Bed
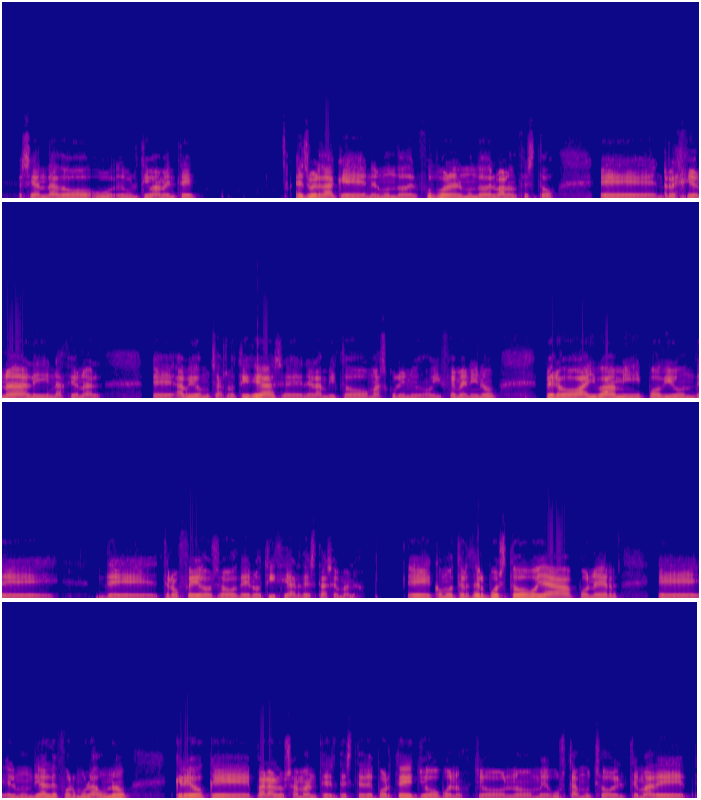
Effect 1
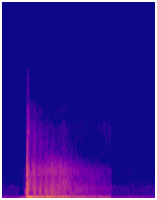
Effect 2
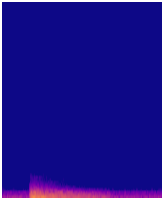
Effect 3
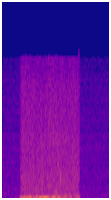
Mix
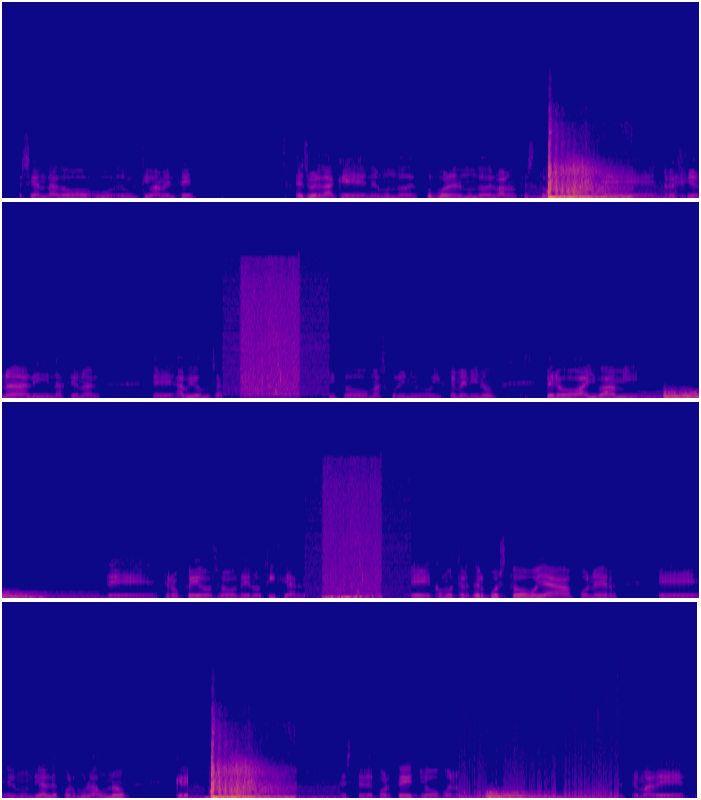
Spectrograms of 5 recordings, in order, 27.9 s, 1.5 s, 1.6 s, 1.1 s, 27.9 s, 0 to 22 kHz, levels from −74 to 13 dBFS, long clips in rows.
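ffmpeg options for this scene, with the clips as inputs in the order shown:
-filter_complex "[1:a]asplit=2[a][b];[3:a]asplit=2[c][d];[2:a]asplit=2[e][f];[0:a]volume=-19.5dB[g];[c]highpass=450[h];[e]acompressor=threshold=-16dB:ratio=6:attack=3.2:release=140:knee=1:detection=peak[i];[f]aeval=exprs='val(0)+0.5*0.0562*sgn(val(0))':c=same[j];[g]asplit=6[k][l][m][n][o][p];[k]atrim=end=9.174[q];[h]atrim=end=1.07,asetpts=PTS-STARTPTS,volume=-9dB[r];[l]atrim=start=10.236:end=13.314[s];[i]atrim=end=1.6,asetpts=PTS-STARTPTS,volume=-11dB[t];[m]atrim=start=14.906:end=16.964[u];[d]atrim=end=1.07,asetpts=PTS-STARTPTS,volume=-13dB[v];[n]atrim=start=18.026:end=22.764[w];[b]atrim=end=1.53,asetpts=PTS-STARTPTS,volume=-1dB[x];[o]atrim=start=24.286:end=25.474[y];[j]atrim=end=1.6,asetpts=PTS-STARTPTS,volume=-16dB[z];[p]atrim=start=27.066[aa];[a]atrim=end=1.53,asetpts=PTS-STARTPTS,volume=-1dB,afade=t=in:d=0.004:c=hsin,afade=t=out:st=1.526:d=0.004:c=hsin,adelay=5220[ab];[q][r]acrossfade=d=0.004:c1=hsin:c2=hsin[ac];[ac][s]acrossfade=d=0.004:c1=hsin:c2=hsin[ad];[ad][t]acrossfade=d=0.004:c1=hsin:c2=hsin[ae];[ae][u]acrossfade=d=0.004:c1=hsin:c2=hsin[af];[af][v]acrossfade=d=0.004:c1=hsin:c2=hsin[ag];[ag][w]acrossfade=d=0.004:c1=hsin:c2=hsin[ah];[ah][x]acrossfade=d=0.004:c1=hsin:c2=hsin[ai];[ai][y]acrossfade=d=0.004:c1=hsin:c2=hsin[aj];[aj][z]acrossfade=d=0.004:c1=hsin:c2=hsin[ak];[ak][aa]acrossfade=d=0.004:c1=hsin:c2=hsin[al];[al][ab]amix=inputs=2:normalize=0"

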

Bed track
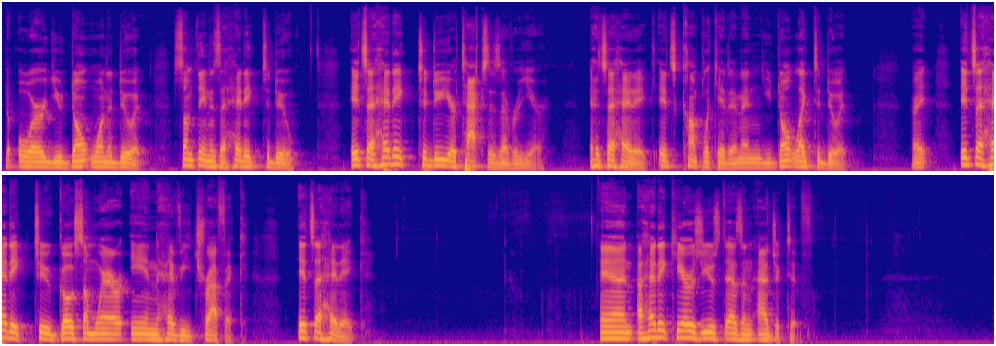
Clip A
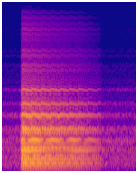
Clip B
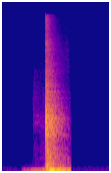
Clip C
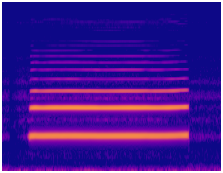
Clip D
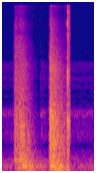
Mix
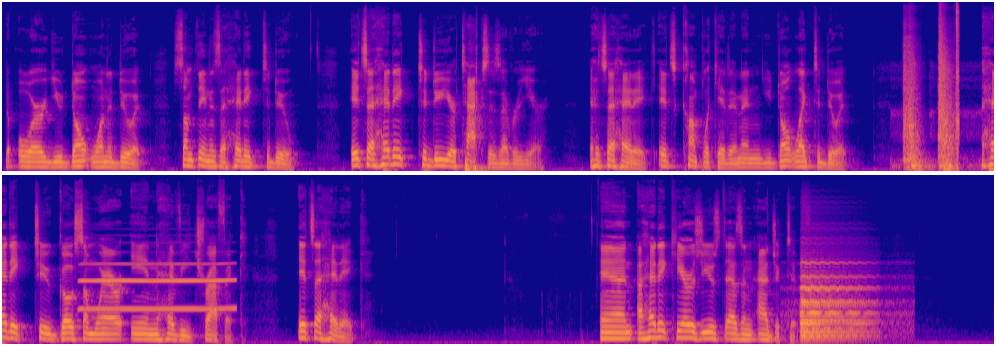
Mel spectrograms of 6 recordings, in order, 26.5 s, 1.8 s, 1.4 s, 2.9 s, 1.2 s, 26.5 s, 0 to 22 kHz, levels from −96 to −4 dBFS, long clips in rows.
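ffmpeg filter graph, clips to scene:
-filter_complex "[0:a]volume=-6.5dB[a];[2:a]aeval=exprs='val(0)*sin(2*PI*48*n/s)':c=same[b];[4:a]aeval=exprs='0.1*(abs(mod(val(0)/0.1+3,4)-2)-1)':c=same[c];[1:a]aemphasis=mode=reproduction:type=cd[d];[a]asplit=2[e][f];[e]atrim=end=11.854[g];[c]atrim=end=1.23,asetpts=PTS-STARTPTS,volume=-2.5dB[h];[f]atrim=start=13.076[i];[b]atrim=end=1.43,asetpts=PTS-STARTPTS,volume=-18dB,afade=t=in:d=0.004:c=hsin,afade=t=out:st=1.426:d=0.004:c=hsin,adelay=5640[j];[3:a]atrim=end=2.92,asetpts=PTS-STARTPTS,volume=-8dB,afade=t=in:d=0.004:c=hsin,afade=t=out:st=2.916:d=0.004:c=hsin,adelay=13870[k];[d]atrim=end=1.79,asetpts=PTS-STARTPTS,volume=-4.5dB,afade=t=in:d=0.004:c=hsin,afade=t=out:st=1.786:d=0.004:c=hsin,adelay=23610[l];[g][h]acrossfade=d=0.004:c1=hsin:c2=hsin[m];[m][i]acrossfade=d=0.004:c1=hsin:c2=hsin[n];[n][j][k][l]amix=inputs=4:normalize=0"

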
